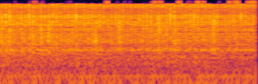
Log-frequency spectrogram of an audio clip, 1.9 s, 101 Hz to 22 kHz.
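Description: A BMW X6 engine runs with its belt removed, a persistent noise coming from the exhaust turbo side; close, steady idling drone with a faint knocking texture throughout, no talk.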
